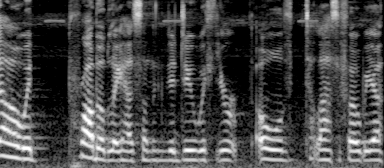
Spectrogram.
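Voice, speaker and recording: The speaker uses a put-on character voice at a middle pitch and a moderate pace. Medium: audio drama. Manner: polite, soft-spoken, dryly humorous.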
